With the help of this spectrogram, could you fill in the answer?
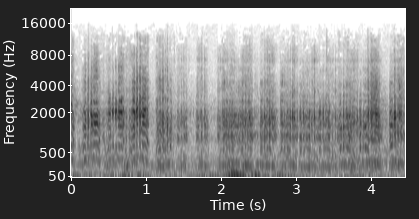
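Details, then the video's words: Northern gannets at the edge of a breeding colony, calling close up as birds land and take off: harsh, grating rasps repeated rapidly in overlapping bursts, several birds at once, with a low thump near the middle. "Northern Gannet / Edge Of Colony. CU Calls And Flight Calls. Birds Landing And Taking Off."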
